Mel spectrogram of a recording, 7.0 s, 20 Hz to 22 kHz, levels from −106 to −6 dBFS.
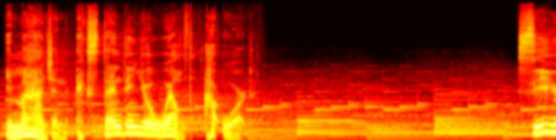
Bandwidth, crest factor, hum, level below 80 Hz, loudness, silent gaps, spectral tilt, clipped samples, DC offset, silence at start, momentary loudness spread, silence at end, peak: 18.5 kHz; 18 dB; none; -50 dBFS; -21 LUFS; none; -5.5 dB/octave; under 0.1%; under 0.1%; 0 s; 21 LU; 0 s; -4 dBFS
